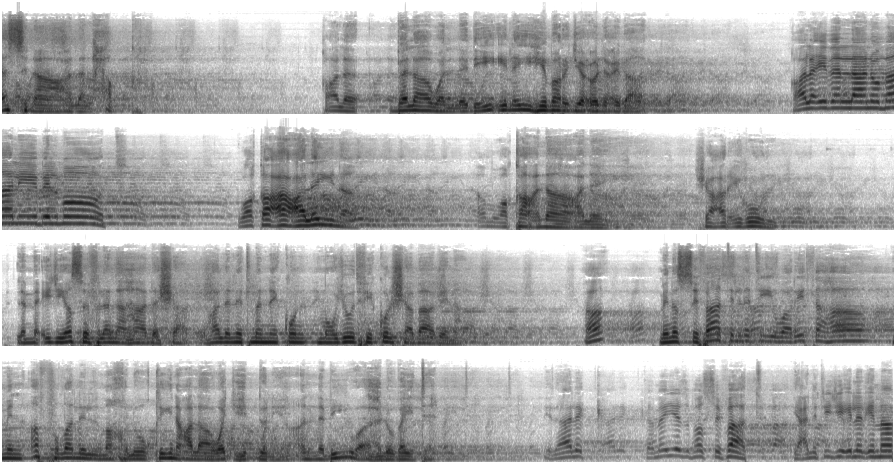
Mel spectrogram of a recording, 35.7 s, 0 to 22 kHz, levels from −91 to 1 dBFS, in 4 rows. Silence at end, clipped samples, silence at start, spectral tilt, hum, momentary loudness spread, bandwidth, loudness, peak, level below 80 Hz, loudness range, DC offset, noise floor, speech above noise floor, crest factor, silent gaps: 0 s; under 0.1%; 0 s; -5 dB/octave; none; 21 LU; 14.5 kHz; -15 LUFS; 0 dBFS; -42 dBFS; 9 LU; under 0.1%; -53 dBFS; 38 dB; 16 dB; none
